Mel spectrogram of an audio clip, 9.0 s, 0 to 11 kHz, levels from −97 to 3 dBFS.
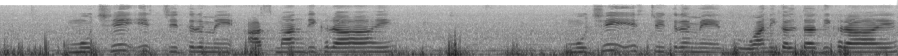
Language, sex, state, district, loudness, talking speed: Hindi, female, Madhya Pradesh, Dhar, -21 LUFS, 115 wpm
